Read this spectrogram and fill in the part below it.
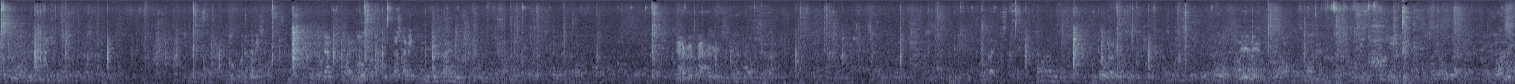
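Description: A crowd of men murmurs and chatters in a large echoing hall.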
